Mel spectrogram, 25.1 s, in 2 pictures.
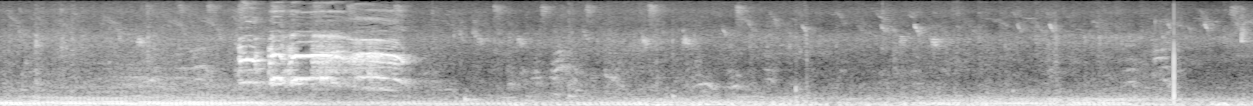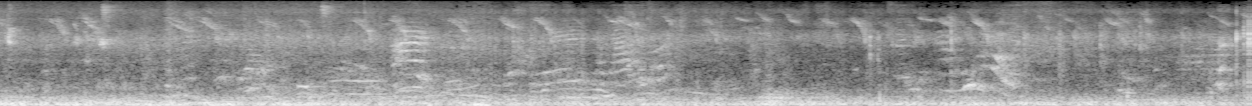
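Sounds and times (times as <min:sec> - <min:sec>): low steady rumble: 0:00.0 - 0:18.2
birds chirping: 0:00.0 - 0:25.0.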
